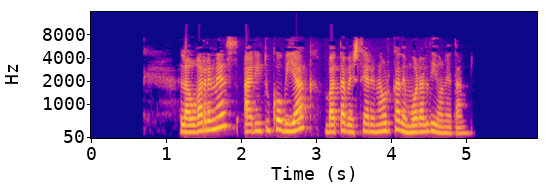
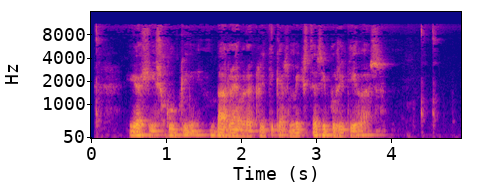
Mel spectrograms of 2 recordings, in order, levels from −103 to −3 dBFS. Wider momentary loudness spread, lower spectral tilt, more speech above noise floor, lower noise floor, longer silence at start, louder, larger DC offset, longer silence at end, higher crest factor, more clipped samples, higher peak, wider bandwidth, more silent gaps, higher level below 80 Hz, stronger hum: second, 8 LU vs 21 LU; second, -4.5 dB/octave vs -6.5 dB/octave; first, over 74 dB vs 27 dB; first, under -90 dBFS vs -54 dBFS; first, 1.2 s vs 0.05 s; first, -16 LUFS vs -28 LUFS; neither; first, 0.9 s vs 0.35 s; about the same, 18 dB vs 20 dB; neither; first, 0 dBFS vs -8 dBFS; second, 8 kHz vs 11.5 kHz; neither; second, -66 dBFS vs -44 dBFS; neither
